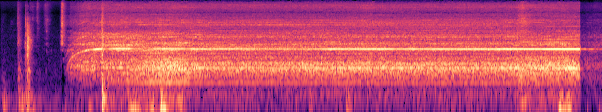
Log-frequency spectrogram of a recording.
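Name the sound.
heat tool blowing for heat embossing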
